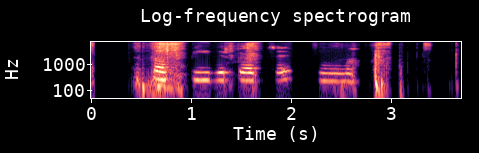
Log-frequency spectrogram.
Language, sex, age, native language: Icelandic, female, 9, Icelandic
